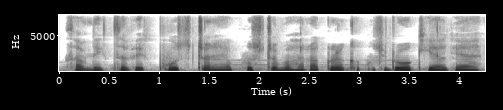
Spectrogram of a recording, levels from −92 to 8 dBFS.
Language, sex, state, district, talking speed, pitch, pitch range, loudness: Hindi, female, Punjab, Pathankot, 210 wpm, 235 Hz, 230-240 Hz, -15 LUFS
